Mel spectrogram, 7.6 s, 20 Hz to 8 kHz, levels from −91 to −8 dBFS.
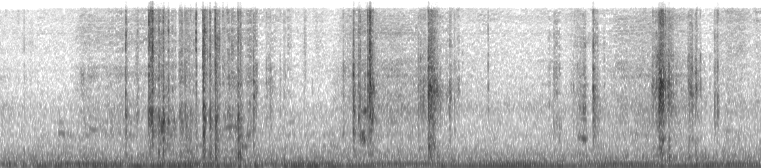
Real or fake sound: real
